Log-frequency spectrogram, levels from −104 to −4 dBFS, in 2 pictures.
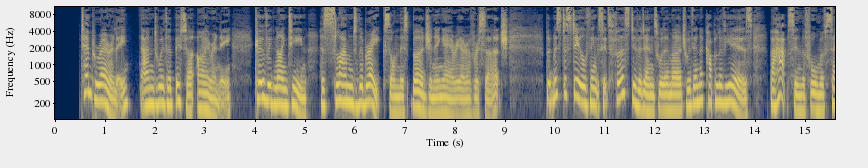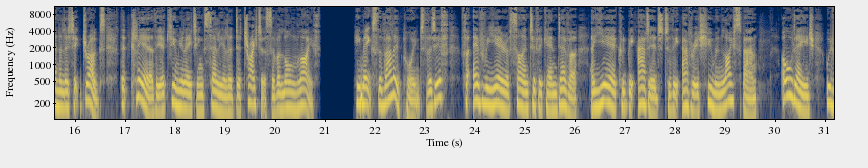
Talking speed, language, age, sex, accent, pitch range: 145 wpm, English, 50-69, female, British, 145-210 Hz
